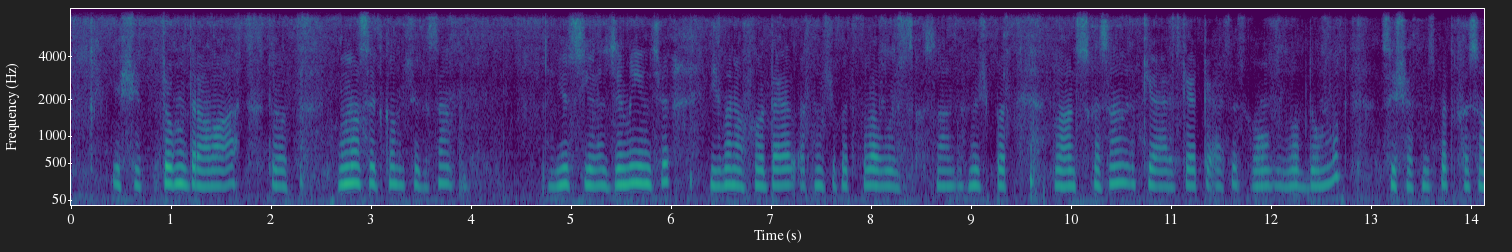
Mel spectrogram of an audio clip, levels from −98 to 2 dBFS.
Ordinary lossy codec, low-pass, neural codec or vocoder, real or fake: Opus, 16 kbps; 7.2 kHz; codec, 16 kHz, 2 kbps, FunCodec, trained on LibriTTS, 25 frames a second; fake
